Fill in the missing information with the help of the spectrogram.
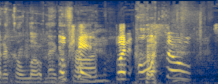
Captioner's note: laughs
